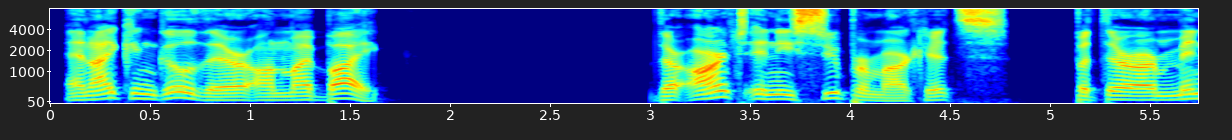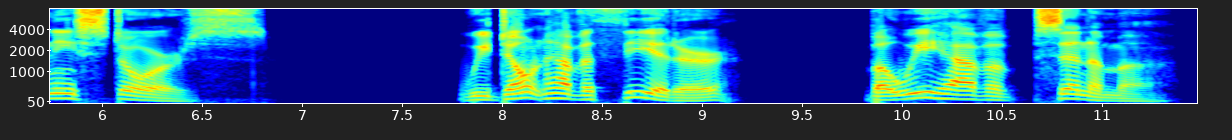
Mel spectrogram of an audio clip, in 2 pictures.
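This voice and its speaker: A man reading a textbook passage as a boy from a French village, slow and careful. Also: medium pitch, no room sound, studio quality.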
